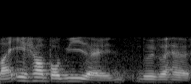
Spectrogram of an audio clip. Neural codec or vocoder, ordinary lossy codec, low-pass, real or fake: none; none; 3.6 kHz; real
